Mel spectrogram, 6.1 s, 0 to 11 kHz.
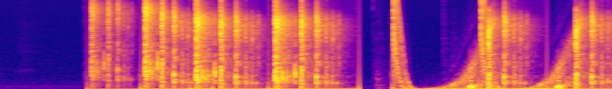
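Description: Sampled recording of an all-aluminium Traktor Audio 10 audio interface dropped on a floor, played back pitch-shifted in a sampler: a run of metallic clatters and bounces lasting about three seconds. After a short break it plays again with its pitch swept, plunging steeply and then climbing in sweeps under the clatter.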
